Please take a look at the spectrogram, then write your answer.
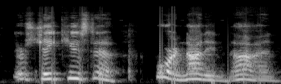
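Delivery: loud, punchy announcement; excited donor shout-out. Real, not acted. Host announces Jake's donation to the stream, excited. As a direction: call out a donor with real gusto.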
